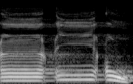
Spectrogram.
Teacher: huruf ain tawasud dan jahar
